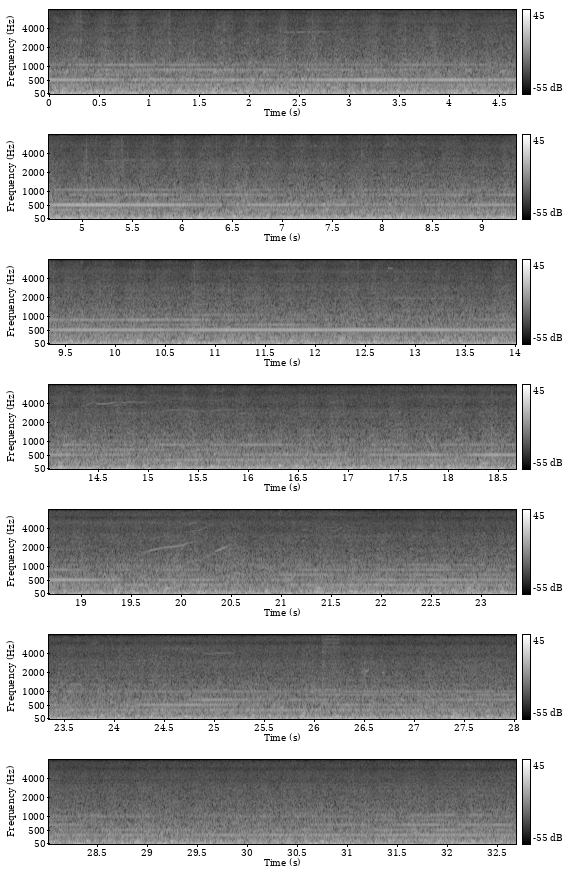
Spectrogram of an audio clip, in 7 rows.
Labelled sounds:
14.3	14.8	killer whale, southern resident, 3.3 to 4.8 kHz
19.6	20.3	killer whale, southern resident, 1.2 to 5.0 kHz

